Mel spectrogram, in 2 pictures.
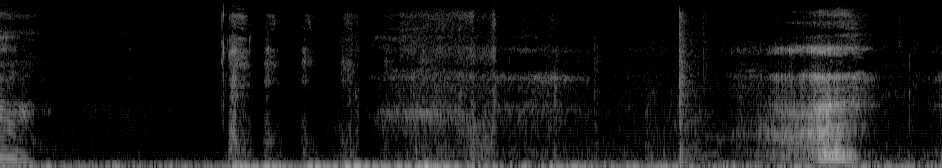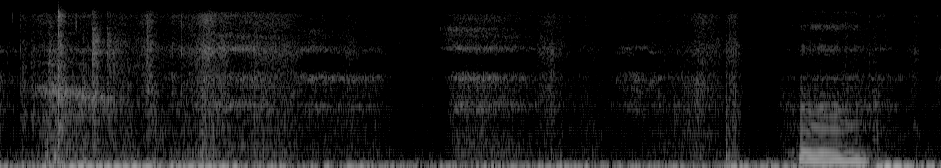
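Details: Self-deprecating clip of an adult man (a "raccoon-dog old man") asleep, not waking even when hit or eyes forced open; loud, rough snorting breaths, some squeaky and whistling; giant, heavy snoring.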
